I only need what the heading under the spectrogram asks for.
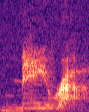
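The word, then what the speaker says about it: Maira: girl's side we have the name meira spell m-a-i-r-a-mera isn't that beautiful it means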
